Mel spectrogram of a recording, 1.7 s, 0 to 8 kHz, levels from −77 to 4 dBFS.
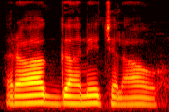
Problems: background sounds at intervals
